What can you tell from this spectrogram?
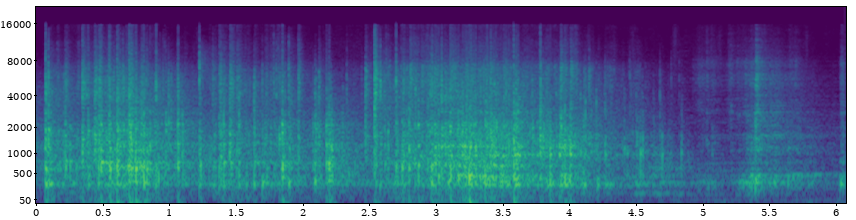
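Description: White pebbles poured from a metal bucket into a clear box, clattering against each other and the box walls as they pile up. The pouring tails off about four seconds in, with a last short clatter after five seconds.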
